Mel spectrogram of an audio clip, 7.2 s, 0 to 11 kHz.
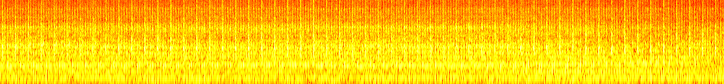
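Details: VW T5 with AXD diesel engine idling: a sharp, even knock about four times a second over the diesel clatter. A mysterious engine noise whose source has not yet been found.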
